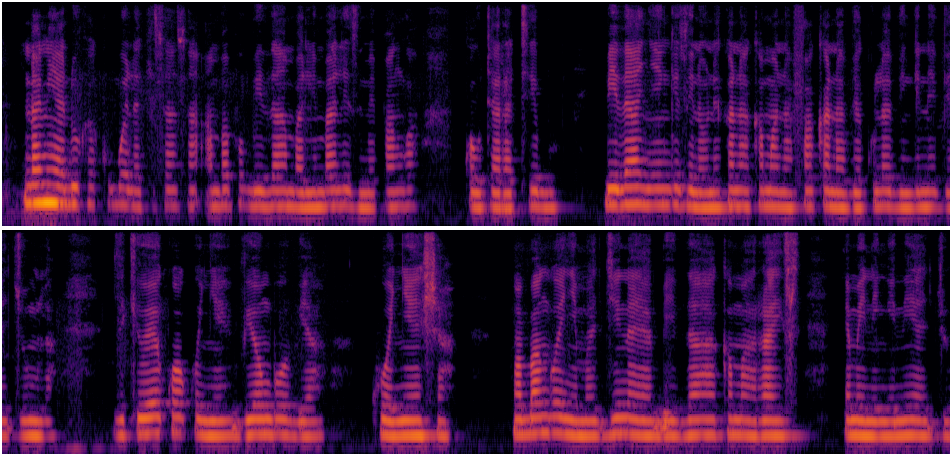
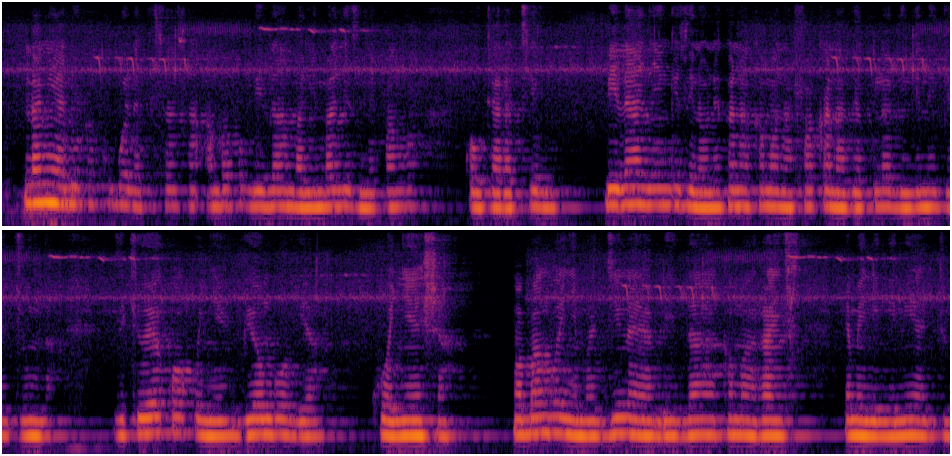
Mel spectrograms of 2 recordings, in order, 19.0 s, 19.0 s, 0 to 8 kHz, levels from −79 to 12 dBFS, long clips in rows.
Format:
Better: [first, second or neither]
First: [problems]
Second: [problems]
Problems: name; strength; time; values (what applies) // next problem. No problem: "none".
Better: first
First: none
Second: background sound (Chirp, tweet); 19 dB below the speech // room echo; dies away in 0.8 s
